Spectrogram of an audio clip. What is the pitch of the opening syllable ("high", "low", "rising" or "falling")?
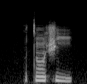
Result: low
